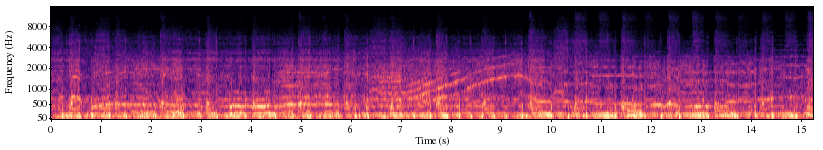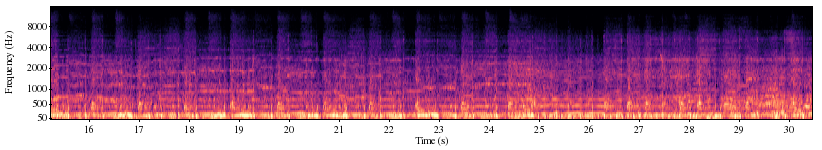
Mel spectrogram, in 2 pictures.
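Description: Live rock band playing: drums, bass guitar, electric guitar and keyboards with a male singer, with a rising glide in pitch about eight seconds in.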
